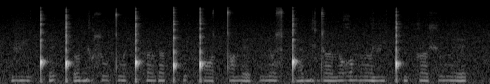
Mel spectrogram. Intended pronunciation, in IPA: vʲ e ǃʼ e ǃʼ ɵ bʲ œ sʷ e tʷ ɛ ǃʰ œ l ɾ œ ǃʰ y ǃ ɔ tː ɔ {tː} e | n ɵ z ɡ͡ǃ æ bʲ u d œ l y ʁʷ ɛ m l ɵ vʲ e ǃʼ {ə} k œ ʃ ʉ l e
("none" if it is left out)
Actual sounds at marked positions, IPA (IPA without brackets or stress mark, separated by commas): n, ʉ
